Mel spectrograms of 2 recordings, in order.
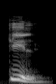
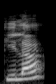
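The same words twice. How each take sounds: First: "किल" cut short with no aa, lower in pitch; short ending. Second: "किला" with the final ला stretched long and a little louder; long aa drawn out. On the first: Teacher contrasts "किल" for pupils, clipped short. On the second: Teacher contrasts "किला" for pupils, long final aa. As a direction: draw out the ला in "किला". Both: Shown as a demonstration. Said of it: "फर्क समझ में आ रहा है?".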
